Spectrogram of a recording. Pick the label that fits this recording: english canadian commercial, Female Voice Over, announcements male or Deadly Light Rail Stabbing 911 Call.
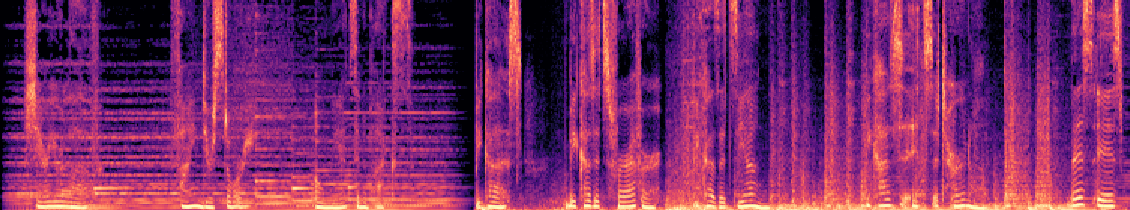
english canadian commercial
